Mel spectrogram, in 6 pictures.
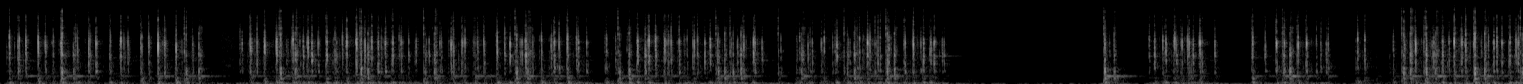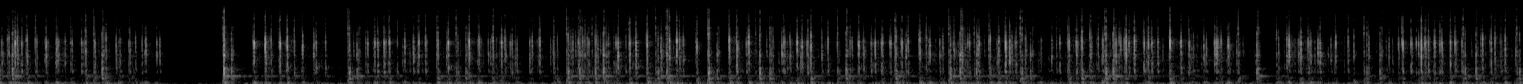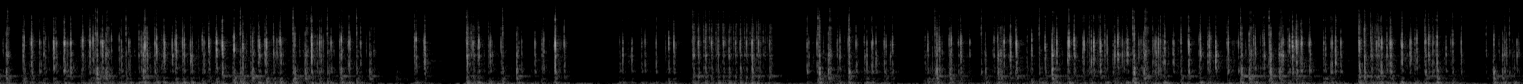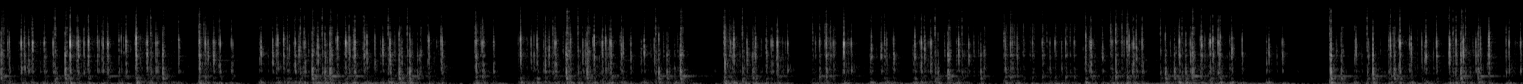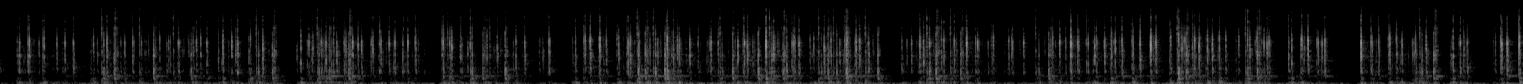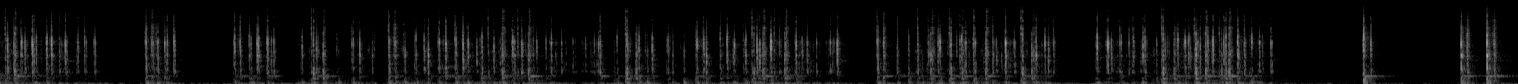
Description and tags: Mechanical keyboard typing
G413 typing sounds. Not particularly noisy. Pretty generic typing sound for universal purposes.
Lately everyone's been hyped over deep thoccs, but I find those pretty unusable for SFX in videos etc., cuz they're just not the typical typing sound.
